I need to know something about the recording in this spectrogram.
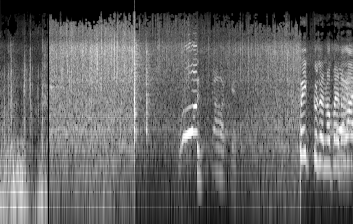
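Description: Rain pours down on wet pavement outdoors.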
